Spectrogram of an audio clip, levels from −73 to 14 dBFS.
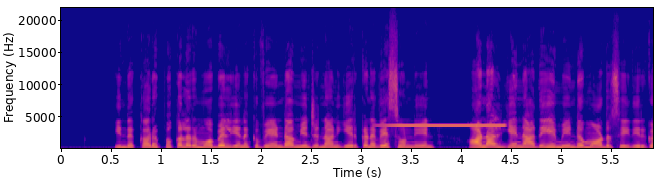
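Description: Loudspeaker feedback squeal runs from 3.11 to 4.47 s, starting just after "எனக்கு வேண்டாம் என்று நான்". The microphone is hearing the loudspeaker it drives, and at about 3.7 kHz the gain around that loop exceeds one, so that frequency reinforces itself on every pass. It swells over roughly a third of a second into a piercing whistle that sits a few decibels above the speech.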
